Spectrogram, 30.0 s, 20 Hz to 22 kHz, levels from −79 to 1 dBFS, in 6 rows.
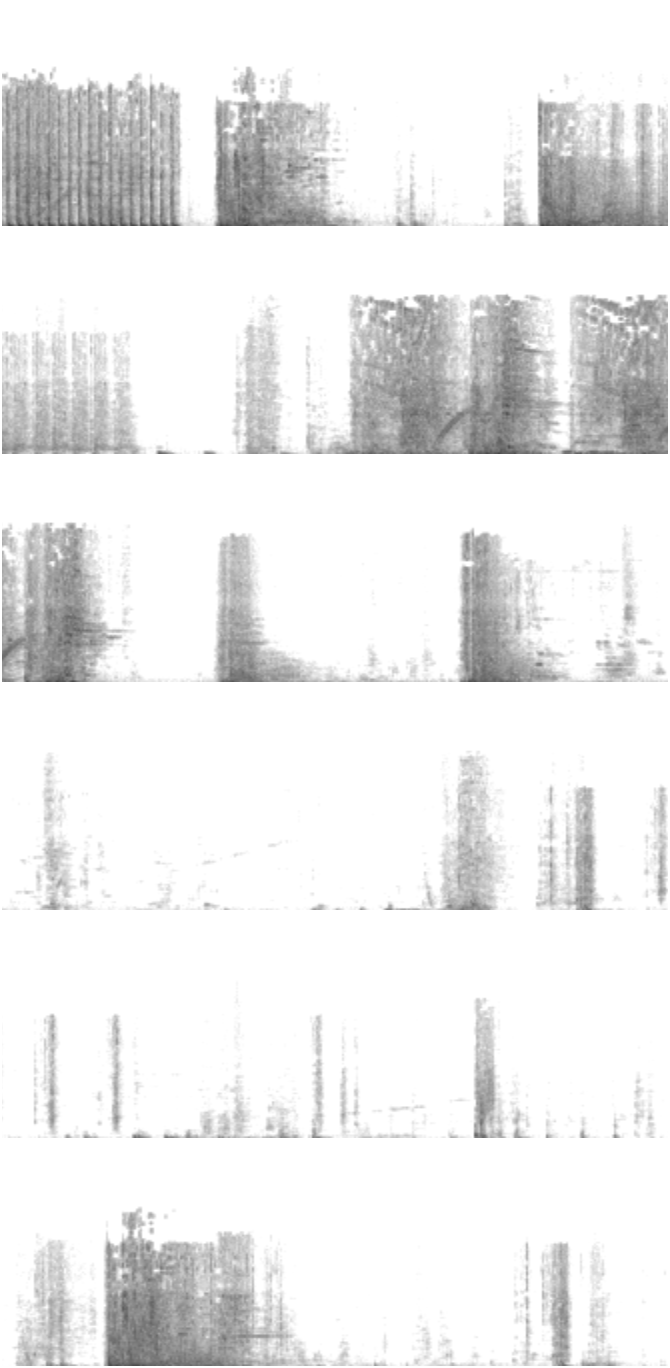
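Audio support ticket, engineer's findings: Speech-tuned noise suppressor left active on non-speech audio throughout; steady tones, ambience and tails classed as noise, so level pumps and thins, swinging by about 20 dB.

Sound cut by the noise suppressor at 1.34–1.6, 2.53–4.01, 5.96–7.5, 10.87–25.7 and 27.3–30.0 s; sustained material drops about 13–14 dB and decays are cut short while attacks pass.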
